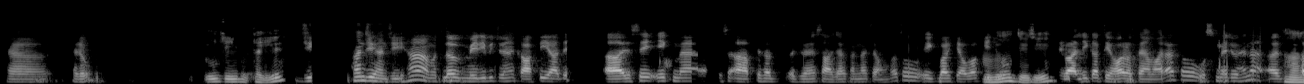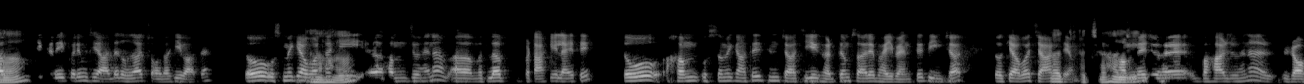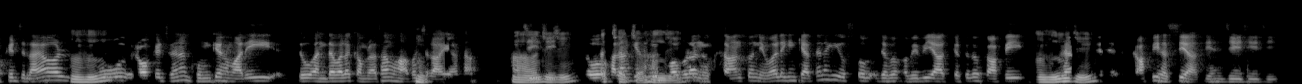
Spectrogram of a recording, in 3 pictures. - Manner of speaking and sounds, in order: static; in English: "हैलो"; other background noise; distorted speech; tapping; unintelligible speech; unintelligible speech
- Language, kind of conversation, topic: Hindi, unstructured, आपके परिवार की सबसे मज़ेदार याद कौन सी है?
